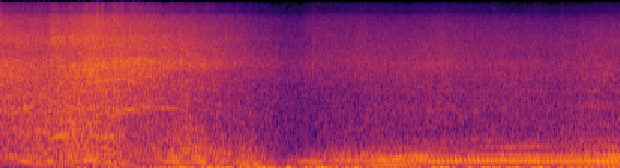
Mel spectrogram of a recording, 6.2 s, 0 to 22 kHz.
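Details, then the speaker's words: Ford 302 V8 after a very rough tune, idling better; owner suspects the distributor cap no longer walks, so the earlier backfiring has stopped. The revs blip, then settle into a steady, even burble without pops: normal idle. "Sounds better. Idle's better than it did. Fucking sounds nice. It's idling a lot better, so I suspect that the cap is no longer walking, so it's not backfiring like it used to."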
